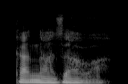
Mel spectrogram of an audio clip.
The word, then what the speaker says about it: Kanazawa: I think Kanazawa might be good. Kanazawa. – How do you spell it? – K-A-N-A-Z-A-W-A. Kanazawa.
